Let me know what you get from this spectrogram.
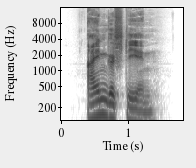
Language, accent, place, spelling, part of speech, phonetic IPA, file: German, Germany, Berlin, eingestehen, verb, [ˈaɪ̯nɡəˌʃteːən], De-eingestehen.ogg
- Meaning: to admit, confess, concede, acknowledge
